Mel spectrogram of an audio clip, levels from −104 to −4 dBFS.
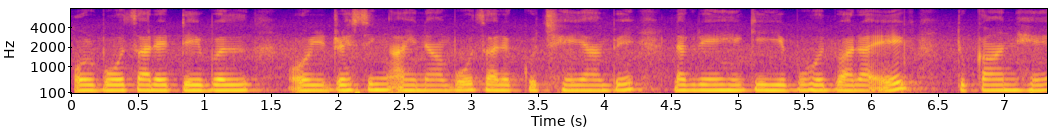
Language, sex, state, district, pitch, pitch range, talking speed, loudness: Hindi, female, Arunachal Pradesh, Papum Pare, 190 Hz, 185-195 Hz, 180 wpm, -15 LUFS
